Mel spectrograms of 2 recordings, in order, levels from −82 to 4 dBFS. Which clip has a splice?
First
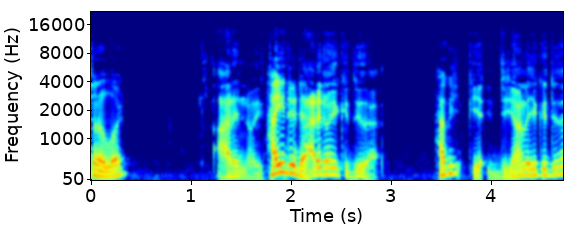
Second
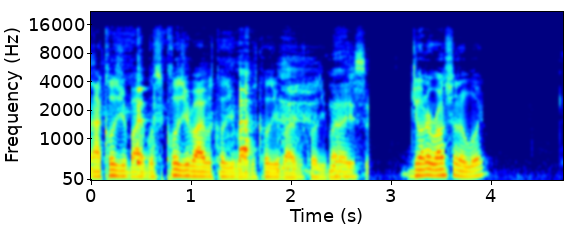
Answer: second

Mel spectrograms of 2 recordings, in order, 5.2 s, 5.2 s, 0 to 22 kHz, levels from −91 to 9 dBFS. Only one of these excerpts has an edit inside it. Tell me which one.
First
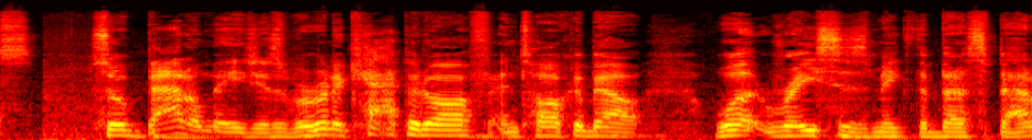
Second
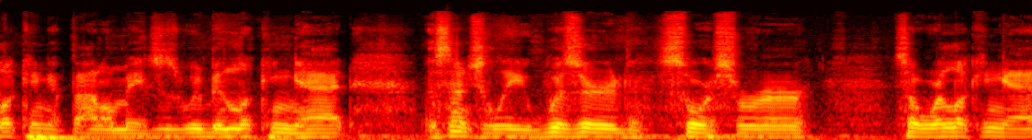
first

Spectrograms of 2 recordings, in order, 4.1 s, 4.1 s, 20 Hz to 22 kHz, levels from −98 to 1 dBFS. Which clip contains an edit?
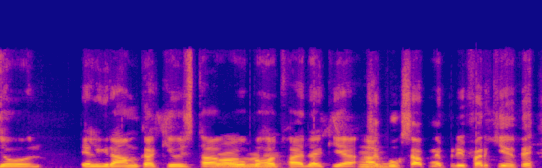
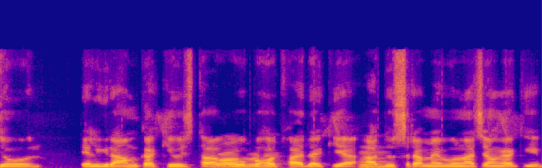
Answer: first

